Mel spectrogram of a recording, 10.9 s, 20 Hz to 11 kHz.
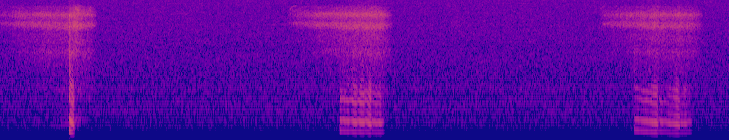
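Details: Cat snoring while sleeping: soft, whistling snores with each breath in, about 13 a minute.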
